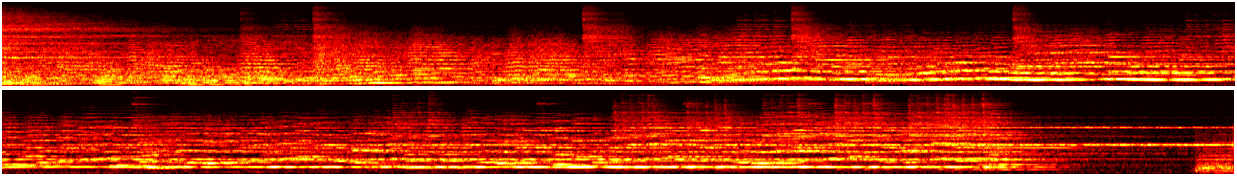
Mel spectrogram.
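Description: A youth wind band of woodwinds, brass and percussion playing live in a concert hall. Sharp accented strikes come every few seconds in the first half. From about halfway a long note is held underneath, and a flurry of strikes builds near the end before the sound drops away suddenly.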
